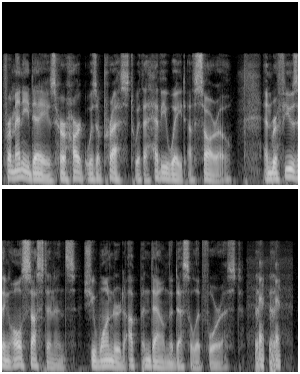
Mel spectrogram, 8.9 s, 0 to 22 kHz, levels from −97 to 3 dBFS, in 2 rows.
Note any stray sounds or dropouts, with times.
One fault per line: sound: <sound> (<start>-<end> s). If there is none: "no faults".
sound: laugh (8.2-8.6 s)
